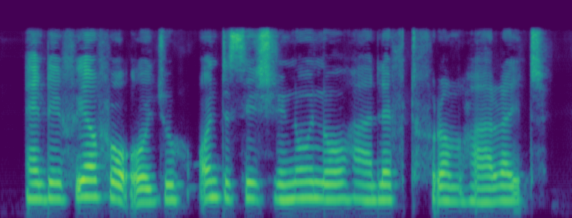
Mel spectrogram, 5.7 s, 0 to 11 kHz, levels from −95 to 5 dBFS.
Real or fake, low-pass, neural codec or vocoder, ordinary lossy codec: fake; 7.2 kHz; codec, 16 kHz, 4 kbps, X-Codec, HuBERT features, trained on balanced general audio; none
